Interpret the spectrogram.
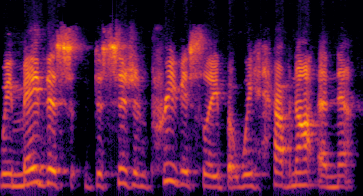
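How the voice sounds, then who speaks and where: A man questioning the board in an online meeting, halting and correcting himself as he goes. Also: high voice, bright, forceful tone, dull audio. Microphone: video call.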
